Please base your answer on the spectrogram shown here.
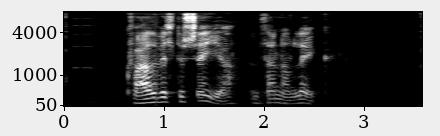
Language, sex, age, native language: Icelandic, male, 30-39, Icelandic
